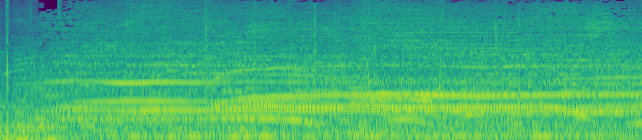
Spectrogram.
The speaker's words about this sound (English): The crowd support couldn't have been better. To hear those loud roars pregame, you know, when the stadium is usually a little quiet, I know that that was a special moment for a lot of those on the field to really feel the appreciation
